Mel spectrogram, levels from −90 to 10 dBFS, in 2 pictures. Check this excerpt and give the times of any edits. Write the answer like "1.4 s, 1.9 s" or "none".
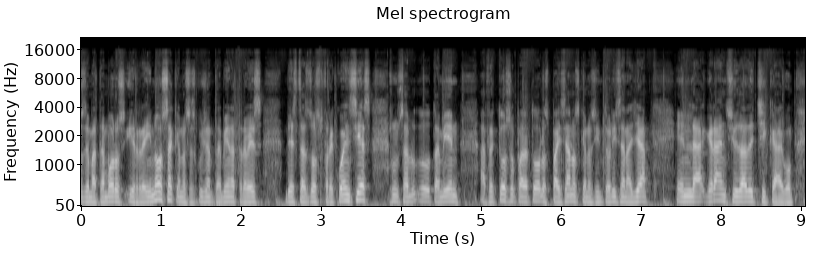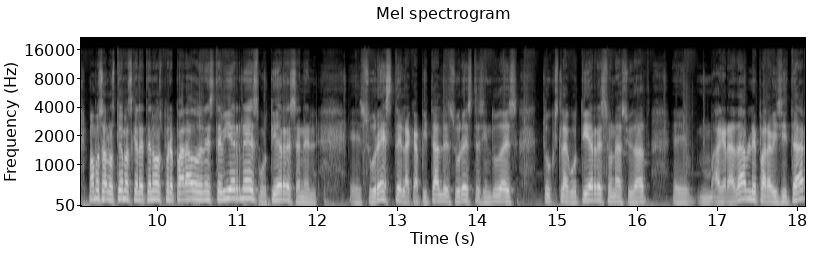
3.9 s, 11.3 s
